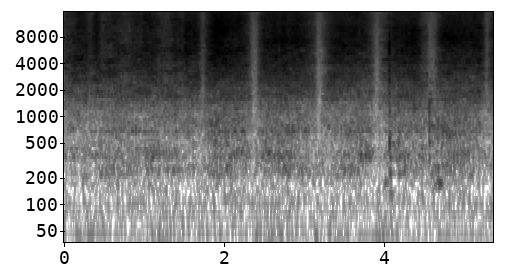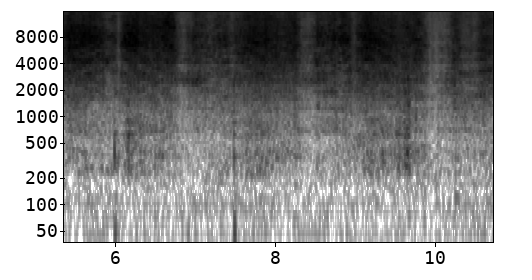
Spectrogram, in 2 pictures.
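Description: Fingertips and nails rub and scratch the textured surface of a hollow red glitter cardboard gift box. The result is a steady, bright, hissy scraping with rhythmic short breaks between strokes and occasional tiny clicks.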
